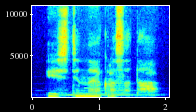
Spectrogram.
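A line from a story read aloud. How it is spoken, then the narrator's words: Whispered. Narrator (Russian): прошептал Арнольд Джексон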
